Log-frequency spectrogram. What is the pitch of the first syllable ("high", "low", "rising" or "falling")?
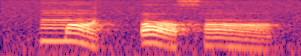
falling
